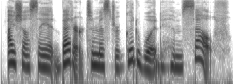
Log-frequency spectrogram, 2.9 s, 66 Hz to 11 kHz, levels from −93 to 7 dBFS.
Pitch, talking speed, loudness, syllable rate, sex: 205 Hz, 185 wpm, -18 LUFS, 4.4 syllables/s, female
